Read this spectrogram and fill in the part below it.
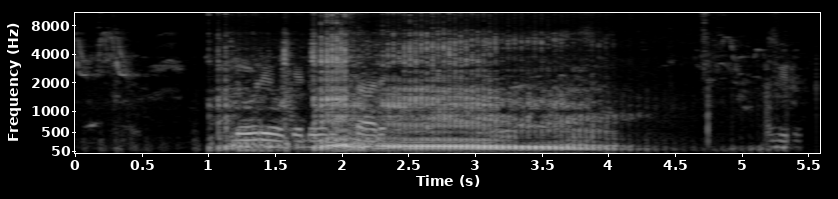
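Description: A motorcycle engine starts and revs nearby.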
